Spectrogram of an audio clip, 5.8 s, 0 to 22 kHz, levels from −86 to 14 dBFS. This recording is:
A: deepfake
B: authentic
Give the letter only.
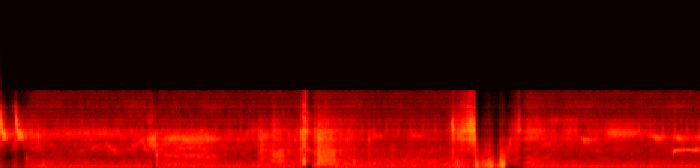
A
